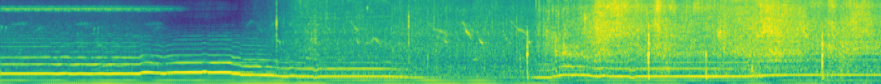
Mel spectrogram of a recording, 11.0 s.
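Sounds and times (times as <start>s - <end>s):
food sizzling in a pan: 5.4s - 11.0s.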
